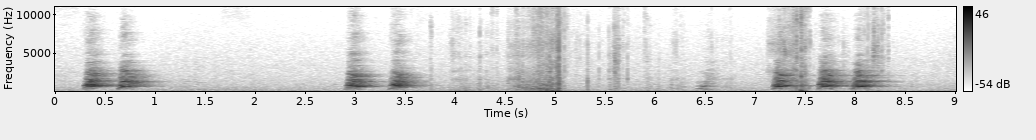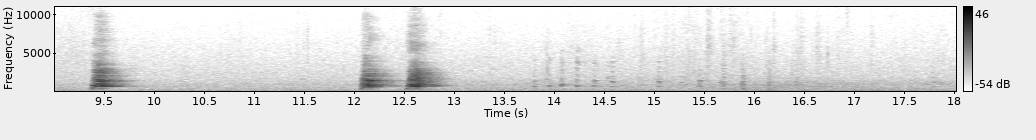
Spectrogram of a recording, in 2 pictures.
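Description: Dog barking in short bursts, mostly in pairs, about ten barks in all, with a single thump about five seconds in.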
